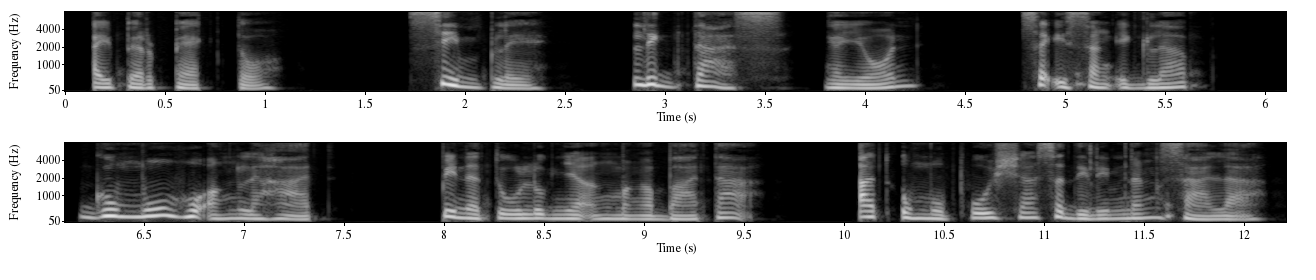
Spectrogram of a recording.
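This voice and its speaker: A woman's voice: low voice, a little slow, long pauses, warm tone, no room sound, clean studio sound. A woman with a Filipino accent reading a scripted romance story as a dramatic narrator.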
